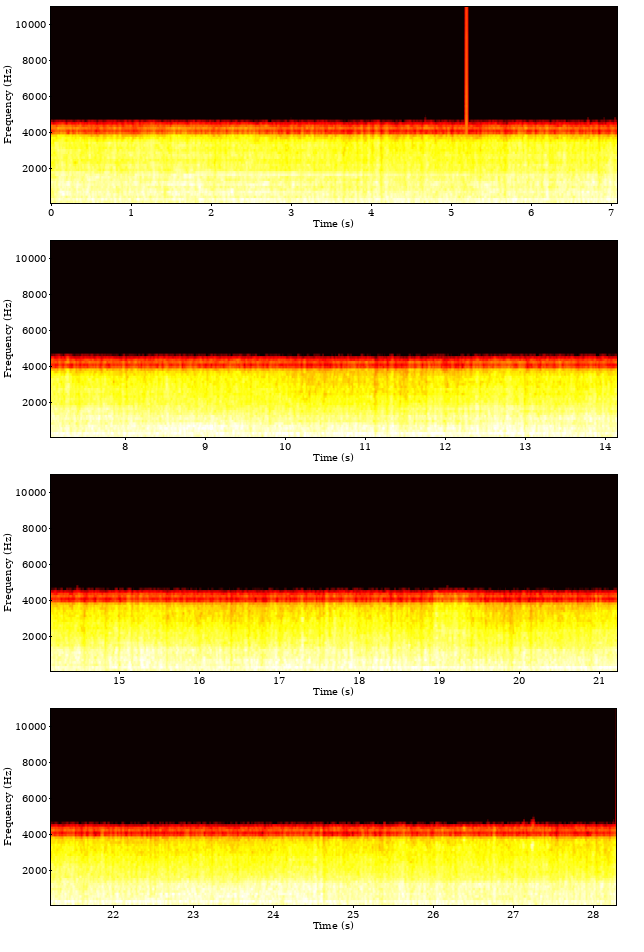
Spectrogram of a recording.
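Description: Car engines running at low speed, a steady hum as a slow line of cars drives by.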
